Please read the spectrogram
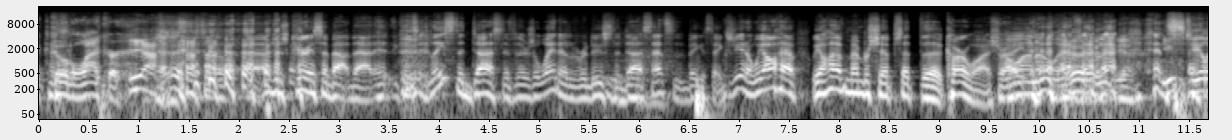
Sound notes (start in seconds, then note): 1.2 laughter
